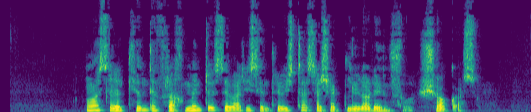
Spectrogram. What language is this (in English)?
Galician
